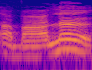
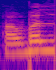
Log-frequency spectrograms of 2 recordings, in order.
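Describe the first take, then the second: First: The second vowel is long. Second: The second vowel is short. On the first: The speaker calls it right. "सुनो अबाल उच्चारण करना है" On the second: The speaker calls it wrong. "अबल नहीं कहना है"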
